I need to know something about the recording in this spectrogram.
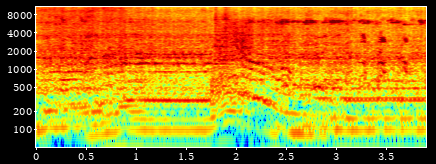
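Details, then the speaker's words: Nissan GU Patrol ZD30 diesel with Eaton M90 supercharger, about 4 psi boost at 1400 rpm, idle around 600: very loud raw unmuffled rasp rising and falling with throttle blips; open exhaust, doesn't sound like a diesel. "Yeah, right. Does not sound like a diesel. Doesn't sound like a diesel."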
